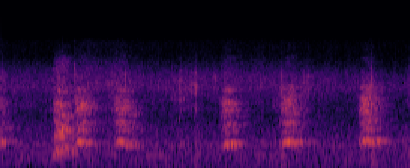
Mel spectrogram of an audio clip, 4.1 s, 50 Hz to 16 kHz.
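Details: Kenneled dog in a barn at 3am, giving a run of short sharp barks, about five in four seconds, each a brief harsh burst with clear tonal bands, over faint steady hum.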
